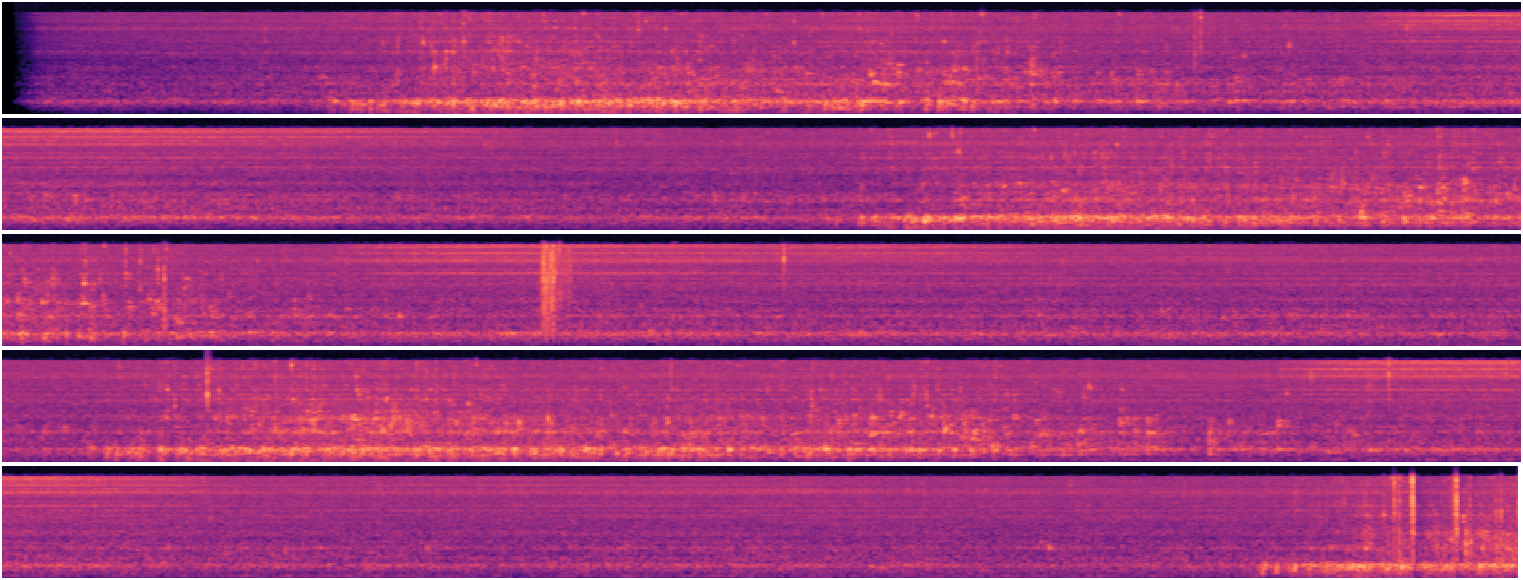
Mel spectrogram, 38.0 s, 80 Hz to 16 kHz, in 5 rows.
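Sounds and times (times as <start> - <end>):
faint regulator hiss: 0.1 - 37.9
diver exhaling bubbles underwater: 1.6 - 5.9, 11.8 - 17.4, 23.2 - 29.3, 36.6 - 37.9.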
